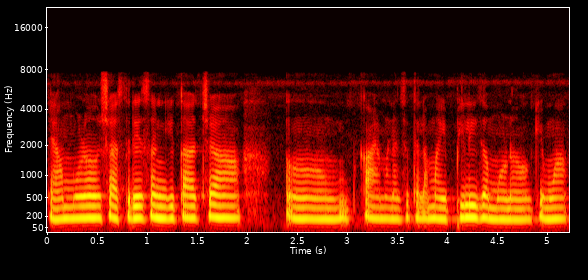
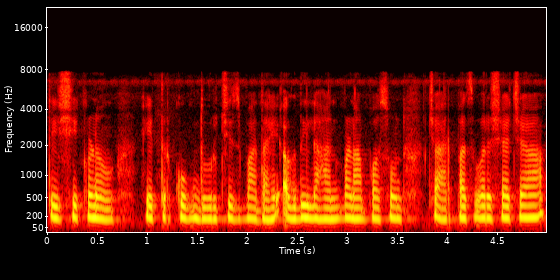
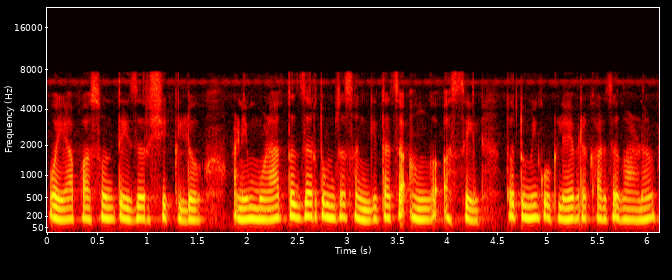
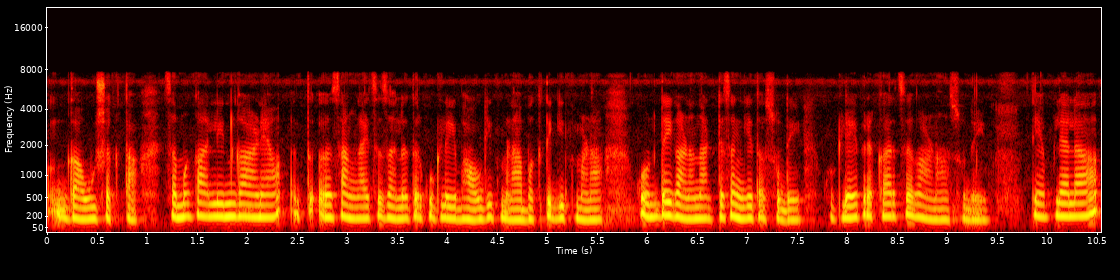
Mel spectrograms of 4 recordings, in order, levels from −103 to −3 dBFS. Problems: background sounds at intervals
